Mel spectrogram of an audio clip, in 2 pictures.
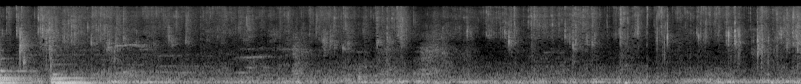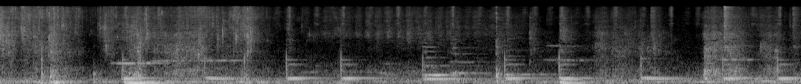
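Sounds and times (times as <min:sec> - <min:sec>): hose water splashing on paving: 0:00.0 - 0:16.0.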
